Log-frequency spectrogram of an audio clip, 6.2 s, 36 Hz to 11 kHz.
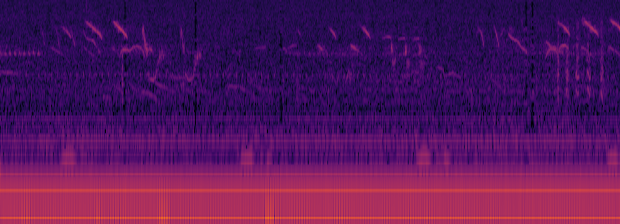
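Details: A pair of Southern ground hornbills at Naledi Cat-EYE, 19 December 2021, giving low, soft booming notes at steady intervals of about two seconds, under a steady electrical hum with many small birds chirping and trilling higher up.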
